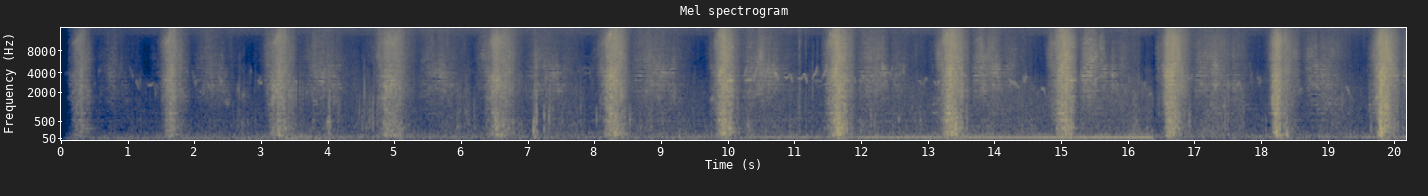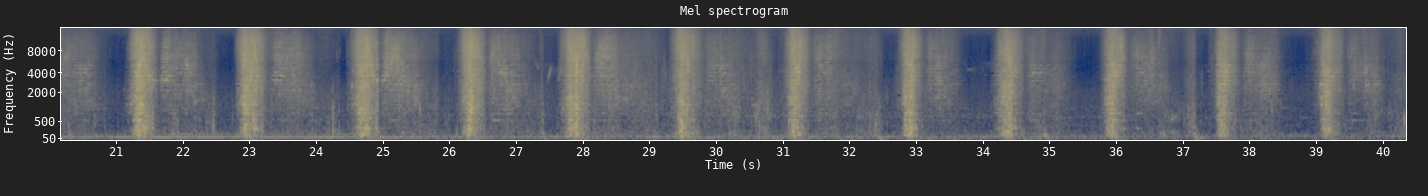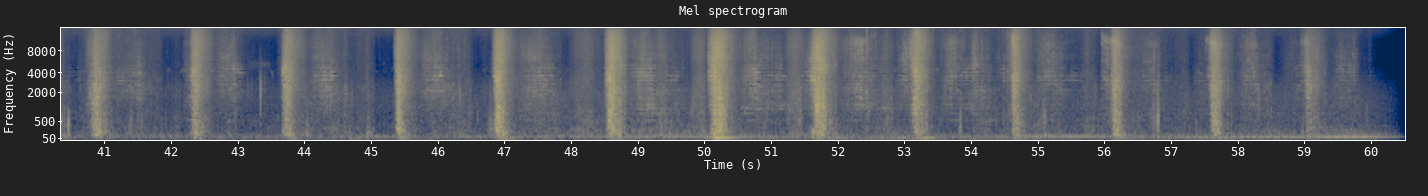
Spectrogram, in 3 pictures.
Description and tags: Viikate, niitto / Scythe, a man reaping grass
Viikatteella niitetään heinää. Taustalla pikkulintuja.
Paikka/Place: Suomi / Finland / Lohja, Koisjärvi
Aika/Date: 12.07.1988
Yleisradio, Maanviljely, Yle, Agriculture, Tehosteet, Field-Recording, Sadonkorjuu, Harvest, Finnish-Broadcasting-Company, Maatalous, Finland, Soundfx, Suomi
